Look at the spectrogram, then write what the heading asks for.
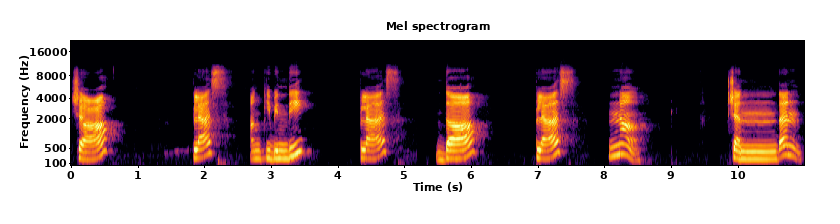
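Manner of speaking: चा, अंक की बिंदी, द, न spaced out slowly, then चंदन drawn out with its nasal; slow teacher breakdown of चंदन; sounding out parts. Shown as a demonstration. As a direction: build चंदन syllable by syllable. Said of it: "एक example और ले लेते हैं".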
